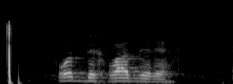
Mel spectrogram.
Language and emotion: Russian, neutral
